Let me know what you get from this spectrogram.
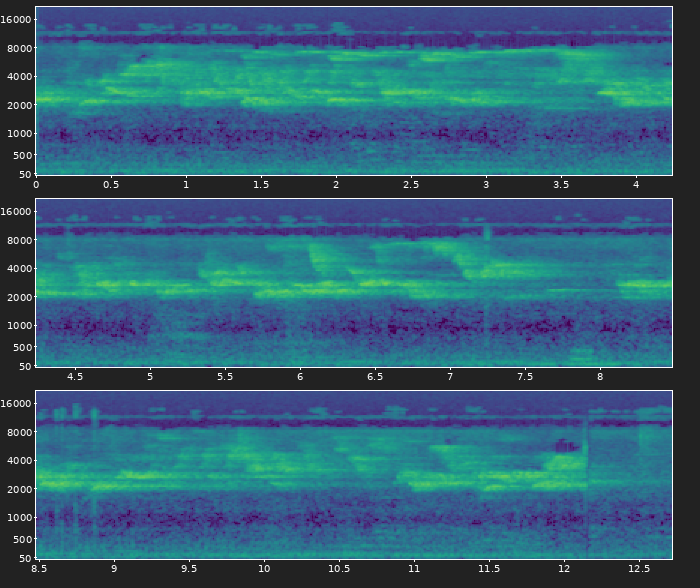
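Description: Small birds chirping and twittering without a break, many short high calls overlapping, over a faint low hum.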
